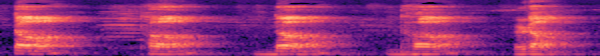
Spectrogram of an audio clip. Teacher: उसी तरह से ट वर्ग मूर्धा, अपने जीभ के आगे वाले हिस्से को मोड़ करके टक्कर मारते हैं।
